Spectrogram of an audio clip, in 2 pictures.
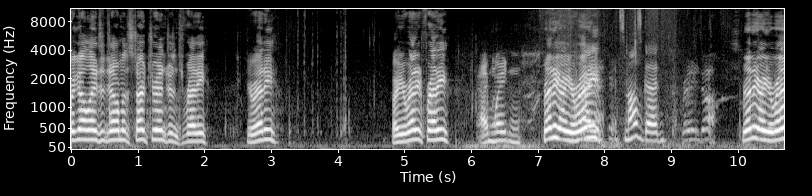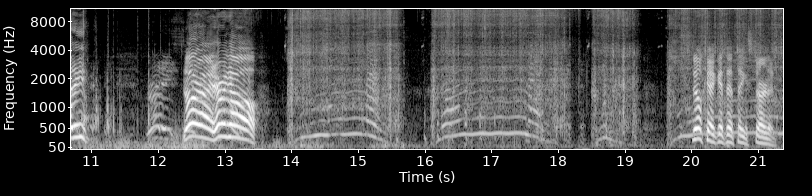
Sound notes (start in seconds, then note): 13.6 laughing; 13.6 machine whirring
